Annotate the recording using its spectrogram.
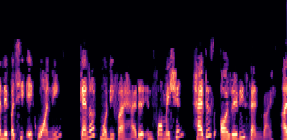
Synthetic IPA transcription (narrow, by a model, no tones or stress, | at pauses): ənepɐt͡ʃʰiʔeːkʋɔnɪ̃ŋ | kɛnɔːʈ̚moːɖifaɪɦæɖəɾʔɪ̰̃nfɔːɾmeːʃə̃nhæɖəzɔːlɾeɖisɛ̃ɳʈ̚baɪʔə̰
